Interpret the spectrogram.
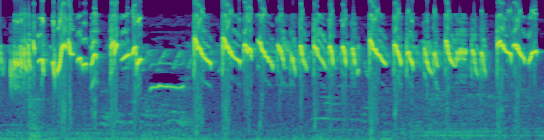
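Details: High, fast chattering song of an oriental white-eye used as a lure to make a silent white-eye sing; wavering looping notes run nearly continuously, with a brief steady lower whistle near the two-second mark.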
